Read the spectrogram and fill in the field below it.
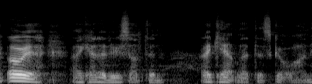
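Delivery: a hint of a determined do-gooder muttering to himself; mock heroic fan again. Redoing the fan's impression, low mock resolve. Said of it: "my impression would have been better".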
